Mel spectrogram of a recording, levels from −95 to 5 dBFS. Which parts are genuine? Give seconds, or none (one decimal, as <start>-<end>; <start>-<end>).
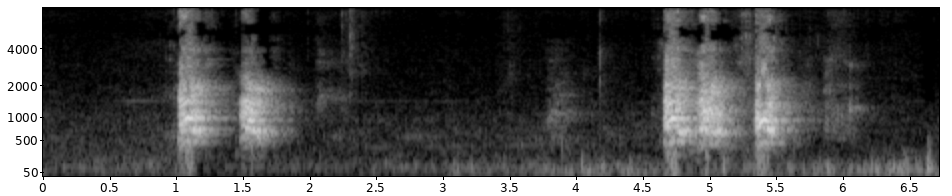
0.0-1.5; 5.5-6.7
